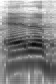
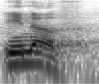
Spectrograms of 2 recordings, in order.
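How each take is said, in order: First: The first vowel is an 'e' sound. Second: The first vowel is an 'i' sound. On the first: "इनफ का एक उच्चारण एनफ भी होता है" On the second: "और फिर है इनफ"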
